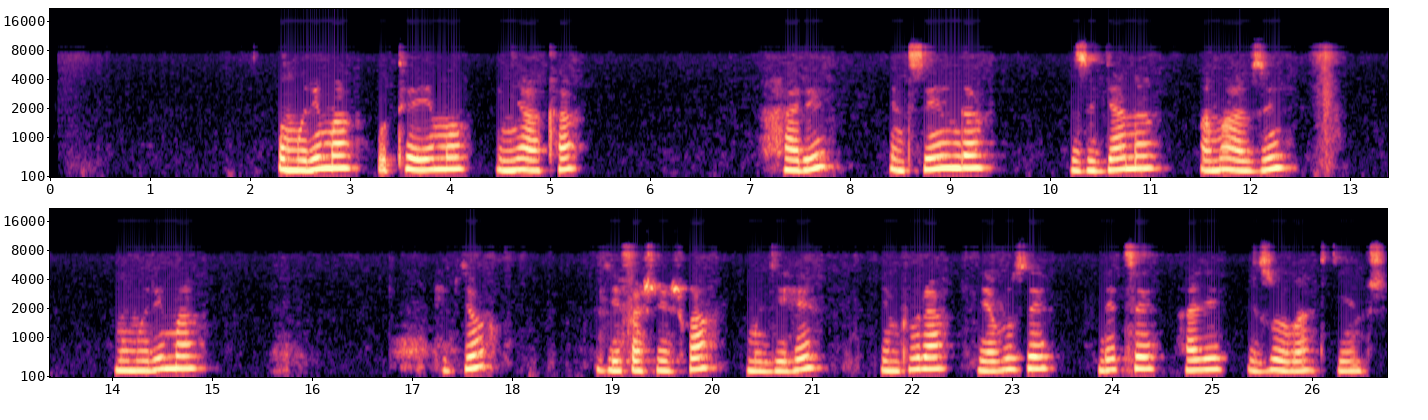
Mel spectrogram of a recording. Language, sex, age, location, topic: Kinyarwanda, female, 18-24, Nyagatare, agriculture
